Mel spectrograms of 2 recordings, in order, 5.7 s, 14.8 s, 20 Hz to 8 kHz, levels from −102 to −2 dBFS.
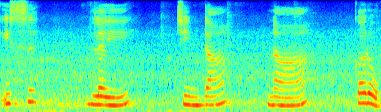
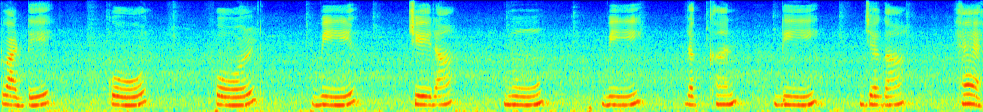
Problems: background sounds at intervals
